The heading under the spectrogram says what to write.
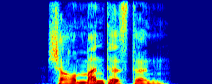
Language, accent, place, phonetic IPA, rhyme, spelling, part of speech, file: German, Germany, Berlin, [ʃaʁˈmantəstn̩], -antəstn̩, charmantesten, adjective, De-charmantesten.ogg
- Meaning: 1. superlative degree of charmant 2. inflection of charmant: strong genitive masculine/neuter singular superlative degree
